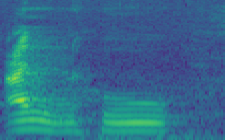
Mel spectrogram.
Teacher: Tak ada konsep dengung, dia jelas dan nyata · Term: izhar halqi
